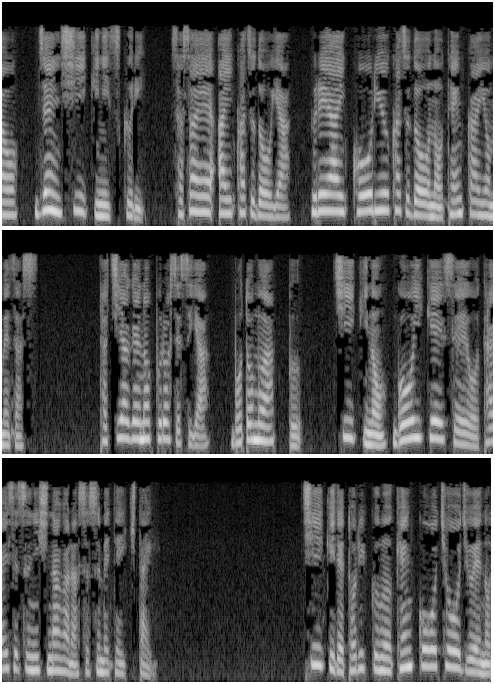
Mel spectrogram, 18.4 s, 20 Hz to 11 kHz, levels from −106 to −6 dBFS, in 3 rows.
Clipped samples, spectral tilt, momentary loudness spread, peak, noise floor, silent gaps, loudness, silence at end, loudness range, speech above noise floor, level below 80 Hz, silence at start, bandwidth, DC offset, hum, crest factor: under 0.1%; -4.5 dB/octave; 12 LU; -12 dBFS; -73 dBFS; none; -29 LUFS; 0 s; 5 LU; 44 dB; -68 dBFS; 0 s; 8 kHz; under 0.1%; none; 16 dB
